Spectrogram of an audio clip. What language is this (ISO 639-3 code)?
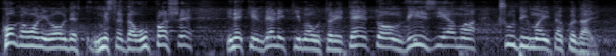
srp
